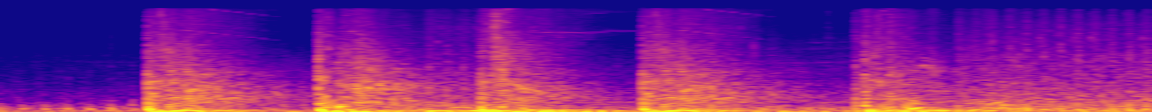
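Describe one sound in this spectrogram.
Loud blasts and explosions boom in quick succession.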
